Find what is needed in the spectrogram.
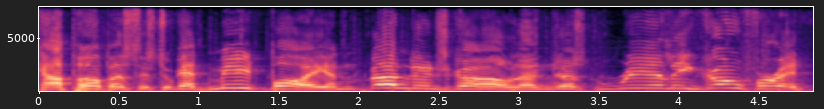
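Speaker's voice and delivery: high, loud, hyped-up declaration; rally the troops with mock gusto; mock rallying cry. Gamer announcing the run's purpose, mock rallying cry.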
